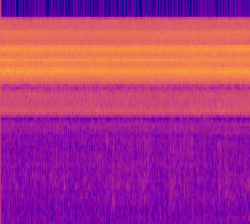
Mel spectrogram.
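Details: Algarve cicada producing a continuous, shrill metallic buzz, even and unbroken from start to finish, over faint low background rumble.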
